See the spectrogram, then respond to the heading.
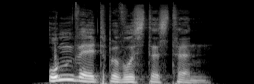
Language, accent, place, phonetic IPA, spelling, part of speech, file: German, Germany, Berlin, [ˈʊmvɛltbəˌvʊstəstn̩], umweltbewusstesten, adjective, De-umweltbewusstesten.ogg
- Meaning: 1. superlative degree of umweltbewusst 2. inflection of umweltbewusst: strong genitive masculine/neuter singular superlative degree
